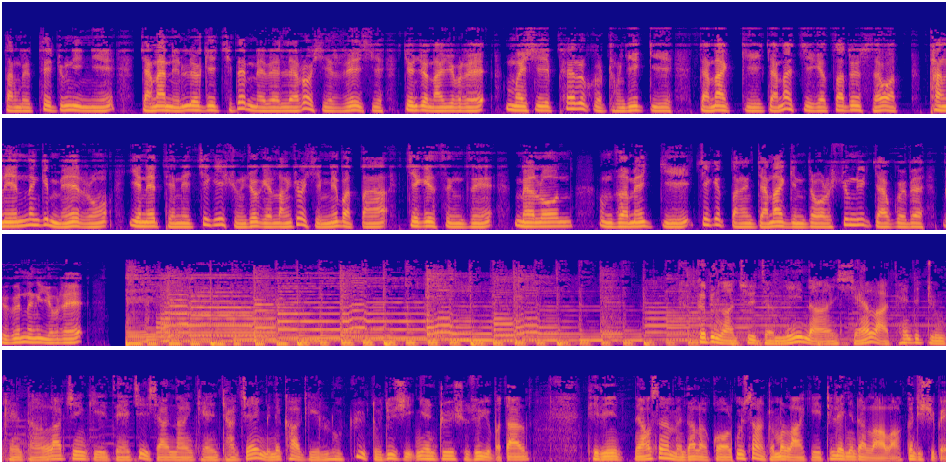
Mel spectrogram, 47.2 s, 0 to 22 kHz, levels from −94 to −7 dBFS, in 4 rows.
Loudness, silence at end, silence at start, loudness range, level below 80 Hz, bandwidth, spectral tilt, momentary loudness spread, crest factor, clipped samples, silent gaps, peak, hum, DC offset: -28 LUFS; 0 s; 0.05 s; 2 LU; -46 dBFS; 8.4 kHz; -6.5 dB/octave; 7 LU; 18 dB; under 0.1%; none; -10 dBFS; none; under 0.1%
